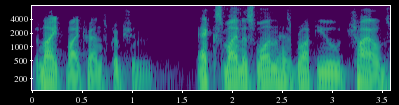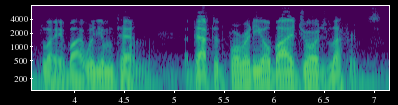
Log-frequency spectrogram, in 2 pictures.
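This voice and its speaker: Animated American male radio announcer. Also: medium pitch, normal speed, a little hiss or hum. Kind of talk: 1950s scripted radio announcing. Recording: dull, lo-fi 1950s radio broadcast.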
